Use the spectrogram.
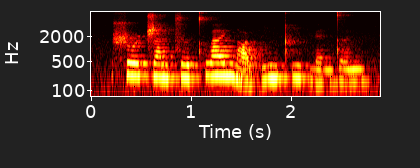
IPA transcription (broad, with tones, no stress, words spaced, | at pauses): ʂo˥ʊ̯ʈ͡ʂa˥˧nt͡sɹ̩˥˩ t̪ʰwa˥ɪ̯n̪ɑ̰˨˩ʊ̯pi˥˧ŋpʰi˥˩ pɥɛ˧˥nt̪ə˥n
